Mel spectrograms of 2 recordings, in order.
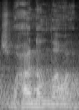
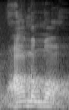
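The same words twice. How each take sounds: First: It is said softly and quietly. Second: It is said loudly and forcefully. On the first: It avoids disturbing others. The speaker calls it right. "pelan-pelan aja" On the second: It disturbs the congregation. The speaker calls it wrong. "Yang kenceng-kenceng bacanya"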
